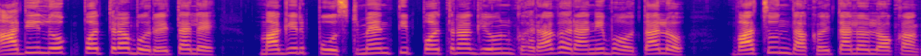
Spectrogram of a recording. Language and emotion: Goan Konkani, neutral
